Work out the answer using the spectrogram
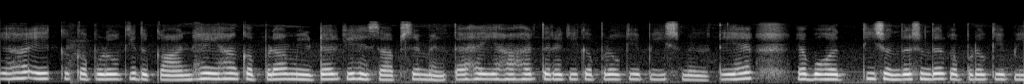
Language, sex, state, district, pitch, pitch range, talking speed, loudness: Hindi, female, Rajasthan, Churu, 240 Hz, 230-250 Hz, 170 wpm, -14 LUFS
